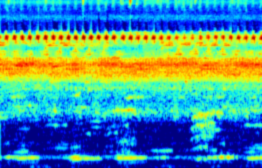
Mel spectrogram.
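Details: A high insect trill, rapidly pulsed and unchanging, heard at home, with low wavering tones in the background.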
